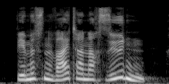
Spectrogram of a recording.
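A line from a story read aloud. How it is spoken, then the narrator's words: Called out. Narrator (German): rief er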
